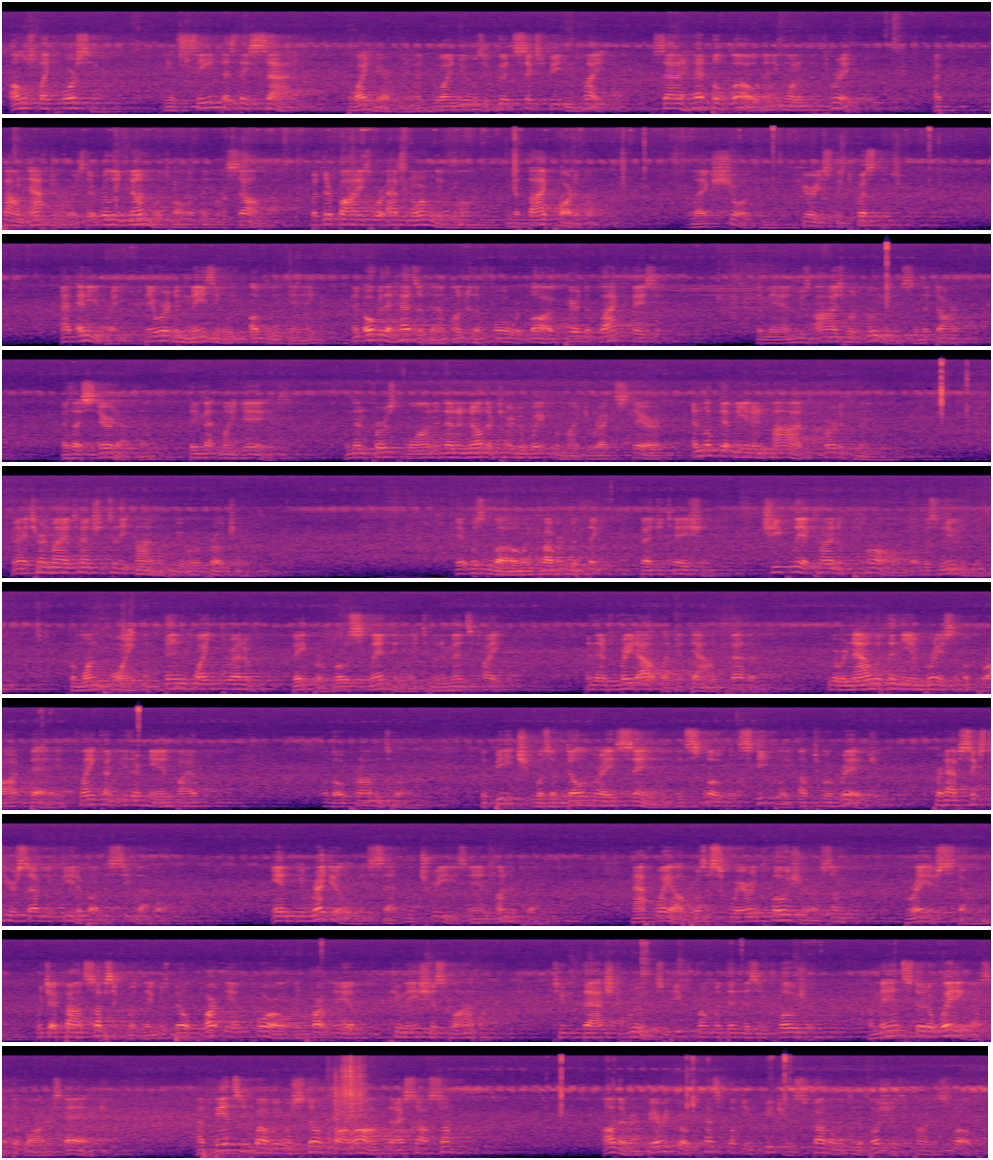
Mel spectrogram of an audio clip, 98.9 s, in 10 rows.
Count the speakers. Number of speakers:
1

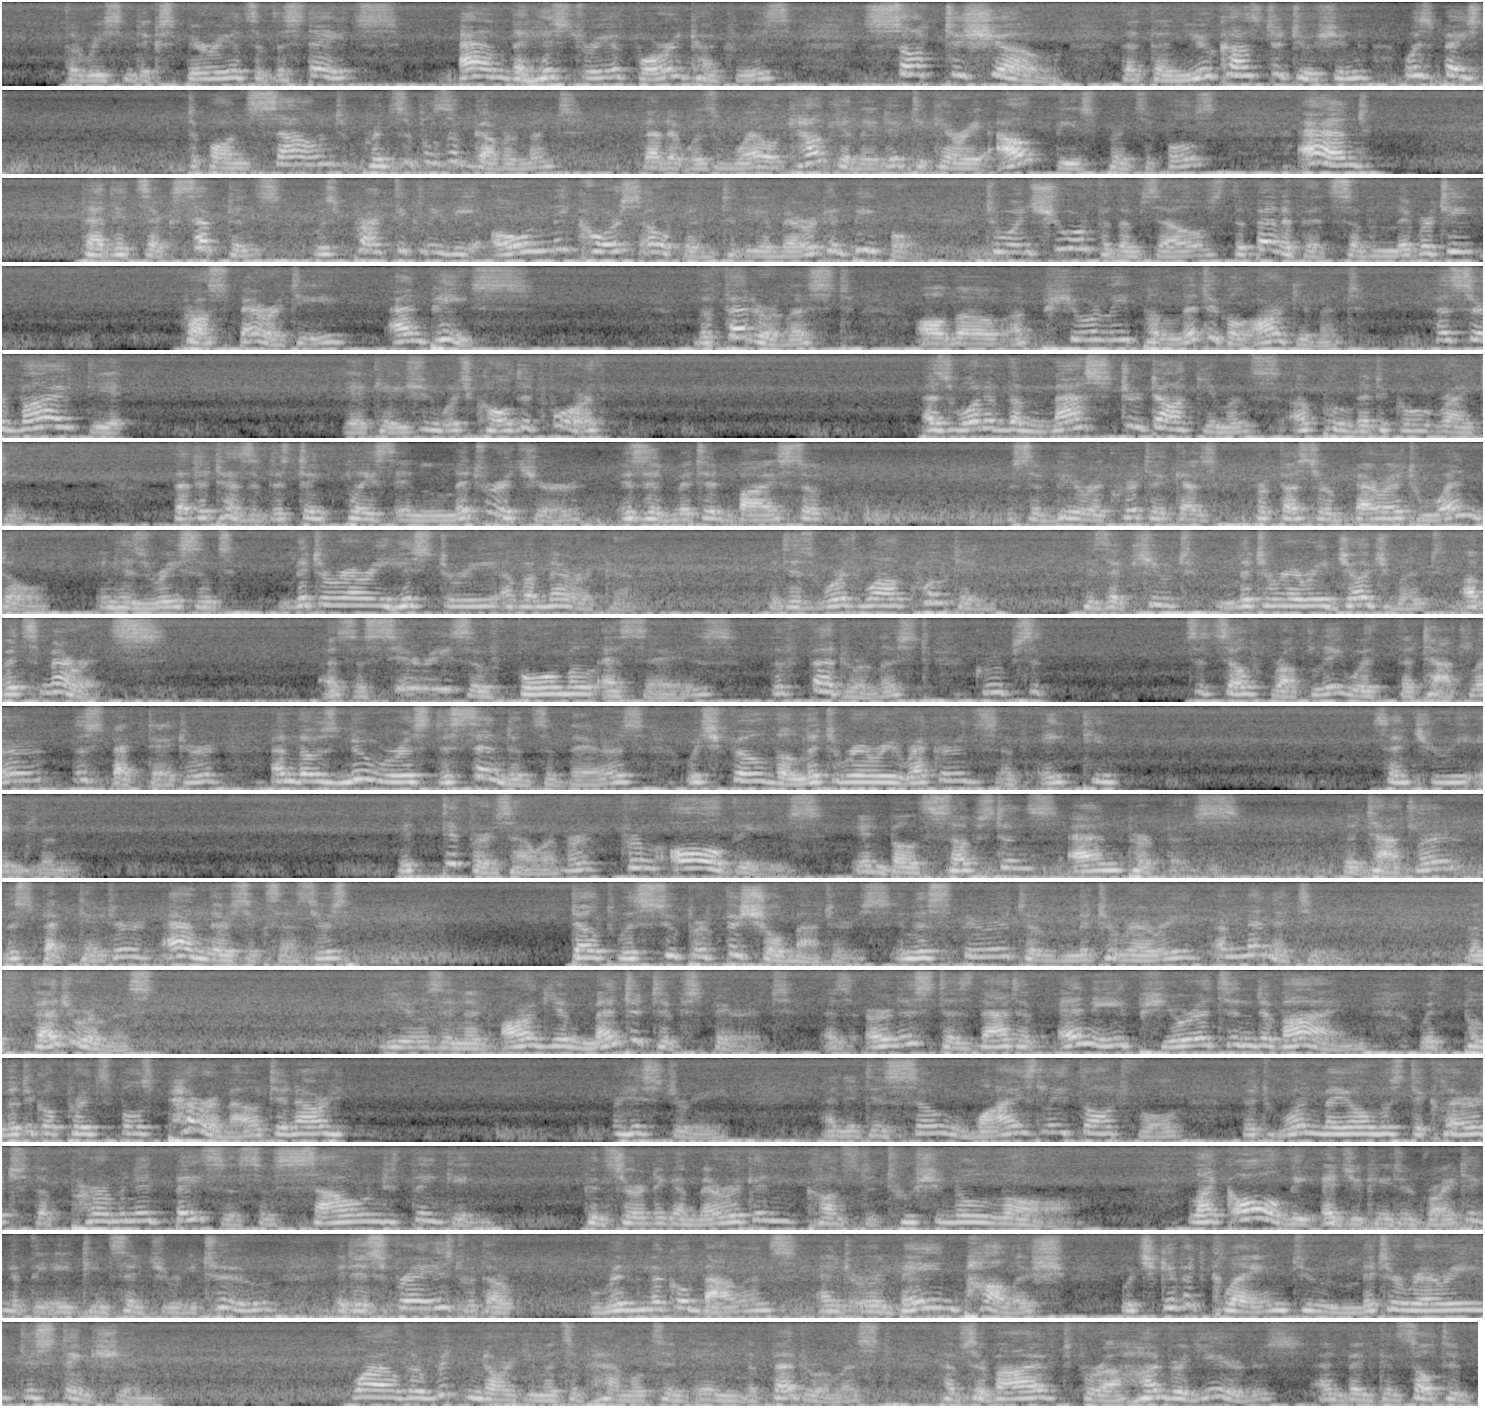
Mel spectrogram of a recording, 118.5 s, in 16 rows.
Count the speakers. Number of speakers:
1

